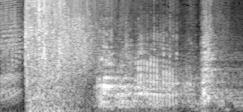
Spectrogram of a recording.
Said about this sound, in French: Et aussitôt, un lion apparut devant le chat.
